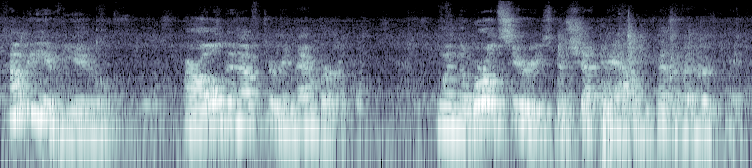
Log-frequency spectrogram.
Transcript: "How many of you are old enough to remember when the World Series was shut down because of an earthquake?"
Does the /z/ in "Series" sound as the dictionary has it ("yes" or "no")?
yes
